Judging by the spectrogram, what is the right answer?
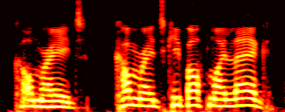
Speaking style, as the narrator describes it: he cried

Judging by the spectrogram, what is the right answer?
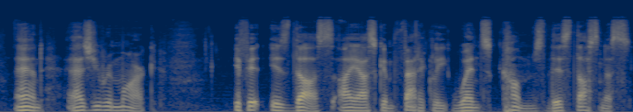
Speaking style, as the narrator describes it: Glynn coughed and said gently, holding back with difficulty the nervous titter in his voice

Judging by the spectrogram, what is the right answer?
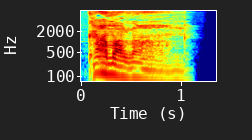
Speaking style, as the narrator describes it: brought out, in a growl of rapture

